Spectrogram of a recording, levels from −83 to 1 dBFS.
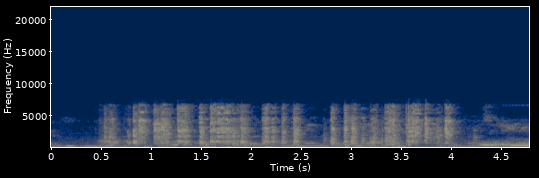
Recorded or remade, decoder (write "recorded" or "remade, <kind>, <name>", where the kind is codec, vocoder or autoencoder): recorded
